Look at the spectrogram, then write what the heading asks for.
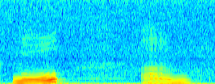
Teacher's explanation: Ng. And it sounds like a rising tone. Actually, it sounds like the third tone for Mandarin.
